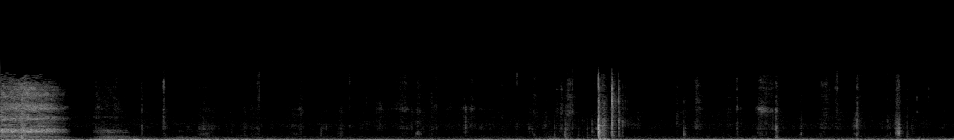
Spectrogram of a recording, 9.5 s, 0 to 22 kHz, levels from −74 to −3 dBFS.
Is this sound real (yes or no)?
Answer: yes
